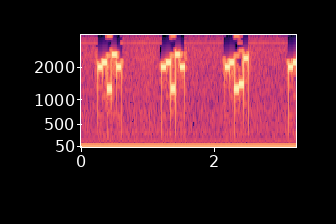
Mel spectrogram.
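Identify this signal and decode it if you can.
Five-tone selective call (ZVEI), heard as quick runs of five tones, tones of about 70 ms. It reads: 89338 89338 89340
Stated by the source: ZVEI five-tone call received on SDR, recorded by Feuerwehr Orlamünde.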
